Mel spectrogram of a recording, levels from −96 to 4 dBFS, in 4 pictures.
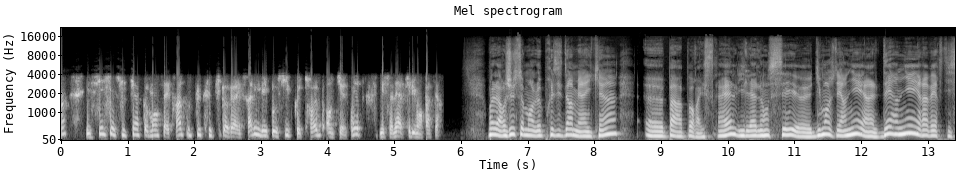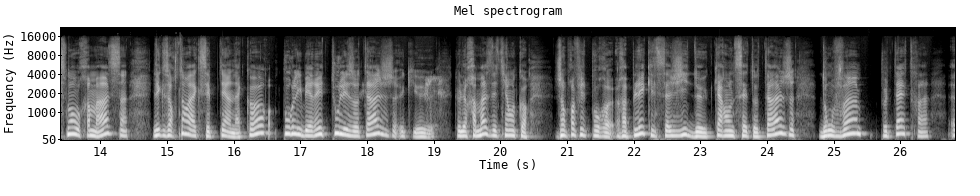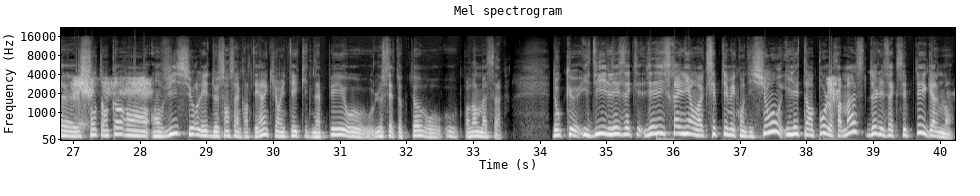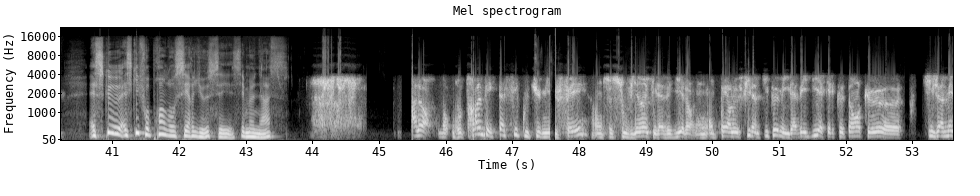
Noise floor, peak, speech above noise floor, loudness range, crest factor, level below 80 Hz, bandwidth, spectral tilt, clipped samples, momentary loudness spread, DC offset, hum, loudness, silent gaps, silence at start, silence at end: -53 dBFS; 0 dBFS; 42 dB; 4 LU; 12 dB; -50 dBFS; 15 kHz; -6 dB/octave; under 0.1%; 8 LU; under 0.1%; none; -12 LUFS; none; 0 s; 0 s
